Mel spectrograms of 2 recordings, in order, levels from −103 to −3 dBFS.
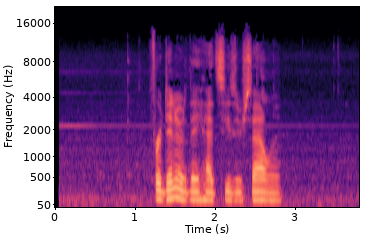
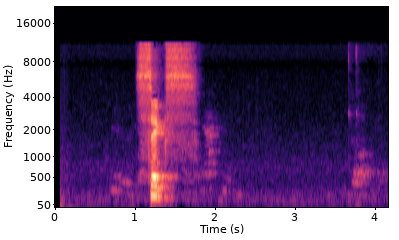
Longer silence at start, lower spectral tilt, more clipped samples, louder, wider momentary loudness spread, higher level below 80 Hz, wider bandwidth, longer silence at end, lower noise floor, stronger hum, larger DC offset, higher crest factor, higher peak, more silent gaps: first, 1.2 s vs 1 s; first, -5 dB/octave vs -3 dB/octave; neither; second, -27 LUFS vs -20 LUFS; second, 7 LU vs 15 LU; first, -58 dBFS vs -70 dBFS; first, 14 kHz vs 11.5 kHz; second, 1 s vs 2.45 s; second, -57 dBFS vs -72 dBFS; neither; neither; second, 18 dB vs 26 dB; second, -12 dBFS vs -2 dBFS; neither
